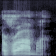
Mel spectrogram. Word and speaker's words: Rama: correctly why is fine Rama okay Rama almost like Roma like my name is Roma actually right my short name so Rama that's that's very close okay great all right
